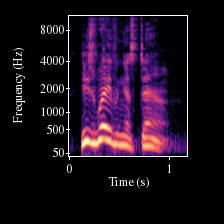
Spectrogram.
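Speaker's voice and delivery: a hint of a breezy young officer; young pilot. A narrator's reading. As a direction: pilot answering his boss, lightly voiced breezy officer. Pilot voiced in read story.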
